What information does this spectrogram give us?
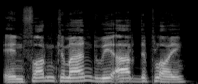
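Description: A man voicing a brisk, composed army captain in an audiobook, giving clipped commands. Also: a little high, no room sound, studio quality, pitched above the performer's own voice, natural voice. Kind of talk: audiobook character voice in military science fiction.

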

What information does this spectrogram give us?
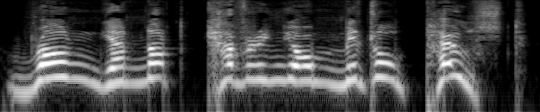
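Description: A man's voice: sits high, big pitch swings, normal speed, a bit bright, breathy edge, dry recording, clean studio sound, voice pushed up, full character voice. A man doing a bossy, barking young team captain. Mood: exasperated. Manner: barking, commanding.

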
